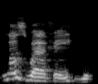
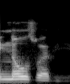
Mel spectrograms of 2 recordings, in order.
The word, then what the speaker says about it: Nasworthy: don't pronounce that right noz worthy you did yeah because a lot of people like to say noseworthy it's not nose there's no e that's noise good good good um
